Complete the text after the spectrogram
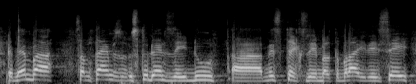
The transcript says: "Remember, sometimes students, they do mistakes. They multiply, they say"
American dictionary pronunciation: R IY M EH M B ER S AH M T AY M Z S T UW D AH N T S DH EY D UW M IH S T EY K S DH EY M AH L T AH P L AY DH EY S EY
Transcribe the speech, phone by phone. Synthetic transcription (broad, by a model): R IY M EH M B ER S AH M T AY M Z S T UW D AH N T S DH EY D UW M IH S T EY K S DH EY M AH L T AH B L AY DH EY S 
